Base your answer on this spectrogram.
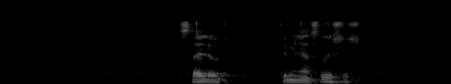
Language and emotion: Russian, neutral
